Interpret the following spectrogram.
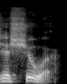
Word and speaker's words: Yeshua: pronounce the correct word the correct word in the Hebrew is Yeshua as simple as that so it's because it's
